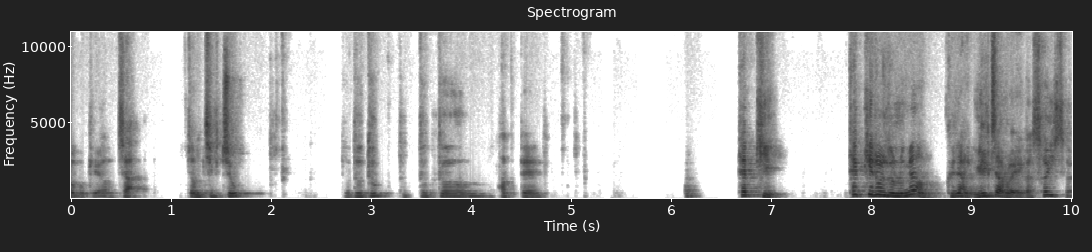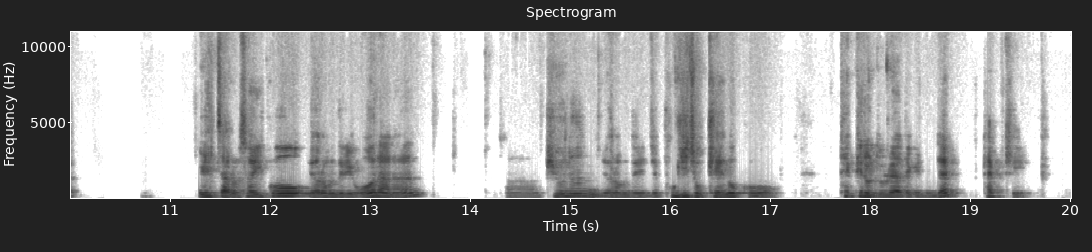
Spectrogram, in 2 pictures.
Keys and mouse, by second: 6.7 Tab, 7.9 click, 8.1-16.3 middle drag, 16.0 click, 17.9 click, 19.1 Tab, 19.9-20.0 shift+middle drag.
